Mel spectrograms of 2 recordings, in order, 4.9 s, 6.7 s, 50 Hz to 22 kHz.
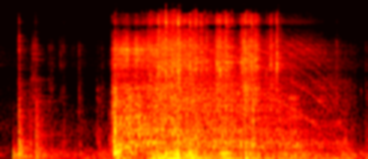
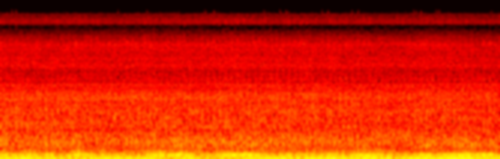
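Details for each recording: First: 1972 Datsun 240Z with SU carbs, sitting since 1995, fuel system primed, new fuel pump, starter, plugs, wires, cap and rotor: slow, uneven cranking, then a ragged burst of firing that dies within seconds; carbs due for rebuild. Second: 1972 Datsun 240Z, sitting since 1995 and being revived, with SU carbs and a primed fuel system; it previously ran poorly. Steady, low, even idle with a smooth firing beat and no knocks or misses; it is running cleanly.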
